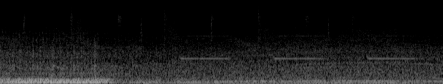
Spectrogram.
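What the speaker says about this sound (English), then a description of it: "Oh, back up the truck." Truck reversing beeps in Farming Simulator 22: a steady series of high electronic beeps repeating over a low engine rumble, with a louder burst of engine noise at the start.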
